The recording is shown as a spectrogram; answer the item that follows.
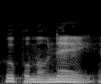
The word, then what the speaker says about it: hupomone: That's actually hupomone in pronunciation. H-U-P-O-M-O-N-E, hupomone.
